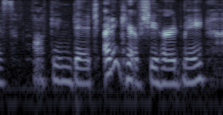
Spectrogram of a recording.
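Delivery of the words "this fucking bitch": muttering under breath, quieter and lower. Retelling cursing at a woman during a flight, muttering under breath. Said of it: "under my breath being like".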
